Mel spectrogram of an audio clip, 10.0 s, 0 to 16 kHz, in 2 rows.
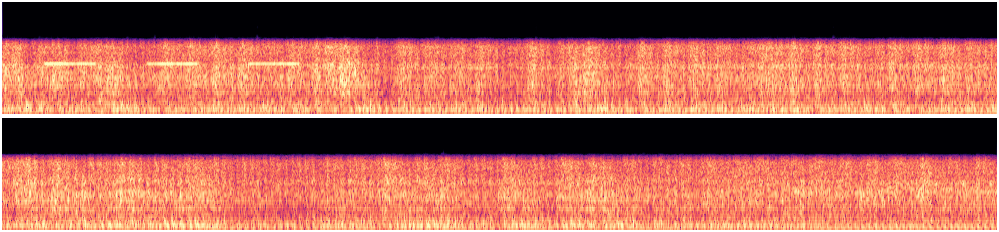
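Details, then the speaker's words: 1997 Eclipse GSX with a 6-bolt swap and new 3G lifters, oil pressure near 80 psi: idling engine with a busy, rapid ticking; owner unsure whether lifter tick or something worse. "Um, and right now the main problem that I'm having is it's got this nasty ticking noise. So, I'm trying to mainly find out if you guys think it's lifter tick or if I've got bigger problems."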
